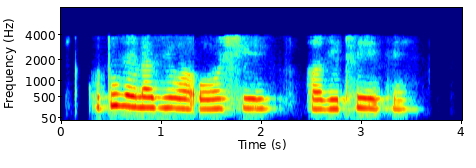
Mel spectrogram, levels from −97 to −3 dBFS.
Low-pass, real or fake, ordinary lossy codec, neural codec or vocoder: 7.2 kHz; fake; AAC, 16 kbps; codec, 44.1 kHz, 2.6 kbps, DAC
